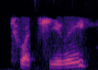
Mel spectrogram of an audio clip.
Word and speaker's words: To'hajiilee: You mean it was at Twahili, or if you wanted to pronounce it more in Dene, it was at Twachili?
